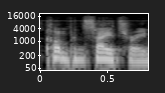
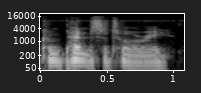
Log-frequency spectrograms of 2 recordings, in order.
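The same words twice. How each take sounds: First: The word is said in a non-American pronunciation. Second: The word is said in the American pronunciation. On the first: The speaker calls it right. "It's compensatory" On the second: The speaker calls it wrong. "how Americans pronounce that word"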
